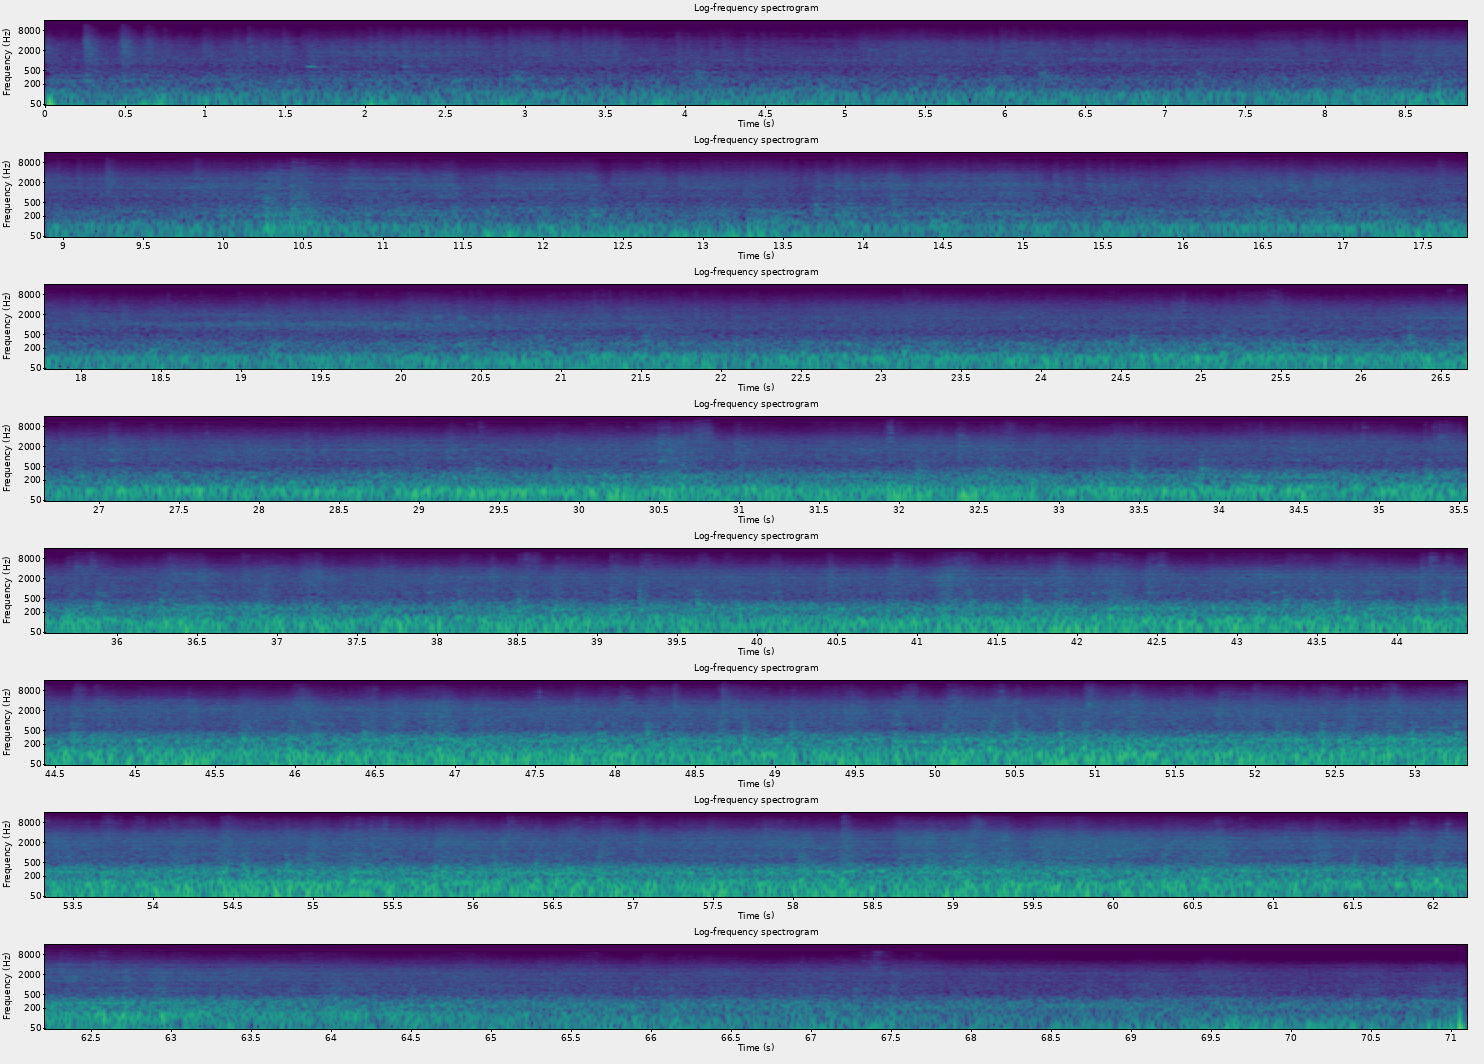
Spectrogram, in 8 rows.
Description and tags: Freight train with cargo containers starting to ride on a dutch railwaystation.
Recorded with Zoom H1
cargo-train, freight-train, locomotive, rail, rail-road, railroad, rail-way, railway, train, wagon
